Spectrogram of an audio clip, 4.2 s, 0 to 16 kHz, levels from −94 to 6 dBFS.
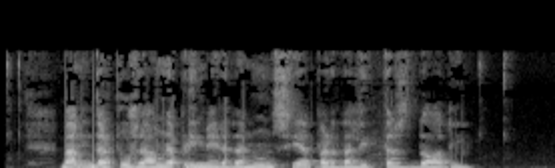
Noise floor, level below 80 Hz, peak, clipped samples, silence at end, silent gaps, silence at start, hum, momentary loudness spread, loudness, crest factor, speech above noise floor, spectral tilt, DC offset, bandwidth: -59 dBFS; -52 dBFS; -6 dBFS; under 0.1%; 0.65 s; none; 0.45 s; none; 6 LU; -23 LUFS; 18 dB; 36 dB; -6 dB/octave; under 0.1%; 11.5 kHz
